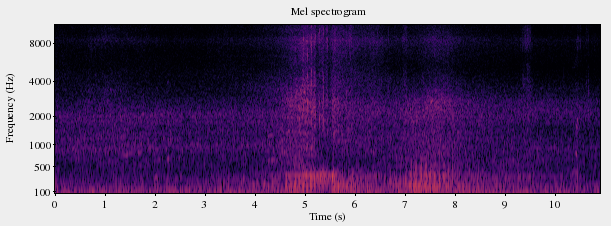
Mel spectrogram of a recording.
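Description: A motor vehicle engine running steadily, swelling louder about halfway through and again shortly after, with voices in the background.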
